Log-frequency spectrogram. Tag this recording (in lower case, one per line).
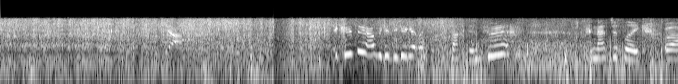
speech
